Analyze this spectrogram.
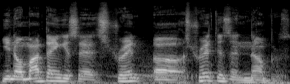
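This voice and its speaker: Lively intonation and vocal fry mark a man's medium-pitched voice as he speaks at a fairly quick pace. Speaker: DJ and comedian. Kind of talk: casual interview chat. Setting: studio. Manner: loud; animated.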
